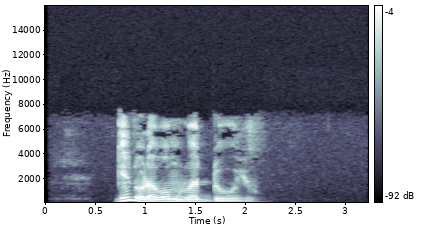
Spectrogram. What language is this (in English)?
Ganda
